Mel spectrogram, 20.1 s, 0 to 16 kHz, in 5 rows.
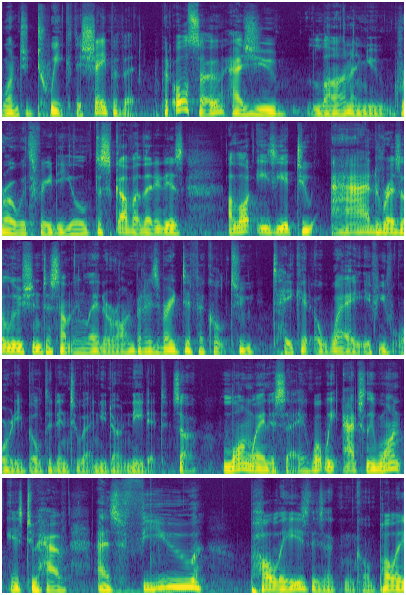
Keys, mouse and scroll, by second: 16.1 click, 17.1 3, 17.2 2, 17.5 Return, 19.6 click.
